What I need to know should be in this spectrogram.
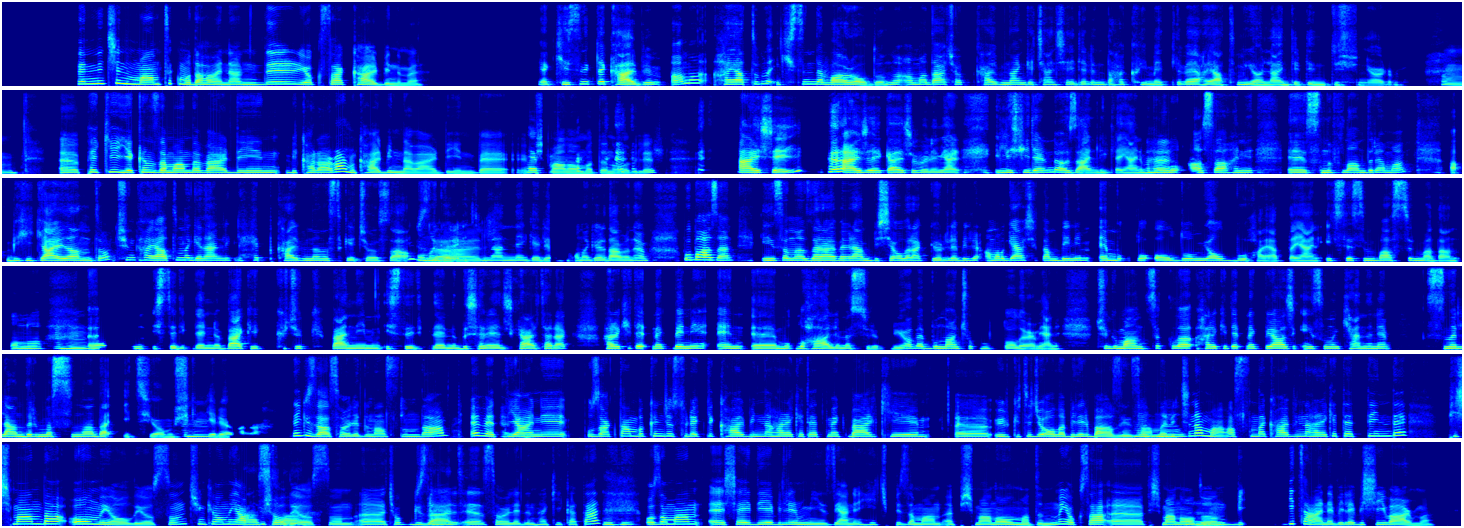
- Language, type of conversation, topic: Turkish, podcast, Bir karar verirken içgüdüne mi yoksa mantığına mı daha çok güvenirsin?
- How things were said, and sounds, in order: chuckle; laughing while speaking: "her şey. Her şeye karşı böyleyim, yani"; tapping; laughing while speaking: "He he"; drawn out: "güzel"; other background noise; unintelligible speech; tongue click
